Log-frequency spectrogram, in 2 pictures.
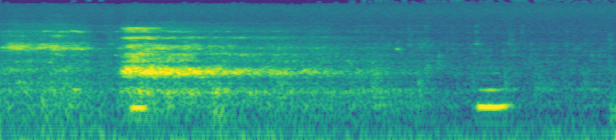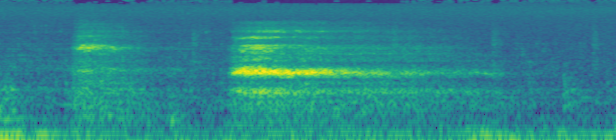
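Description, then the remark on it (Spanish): Slow breaths drawn in and let out through the nose, each a long airy rush of air separated by quiet pauses, with no talking. “Y poquito a poco puedo llevar esa exhalación a la nariz, manteniendo el cierre de mi garganta, manteniendo esa conexión con el sonido, voy a inhalar por la nariz y exhalar por la nariz.”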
